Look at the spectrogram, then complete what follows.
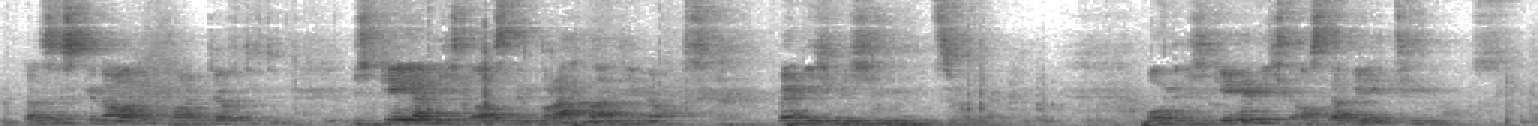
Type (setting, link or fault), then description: setting, large echoing room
